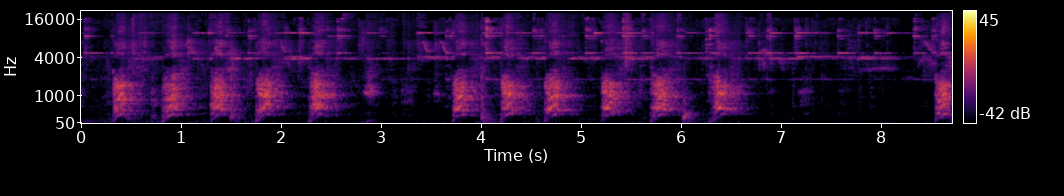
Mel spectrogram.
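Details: German Shepherd named Leo, out running and playing with its owner in open green countryside in India, barks in a steady run of about a dozen sharp, loud barks roughly every half second, with faint birdsong behind.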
